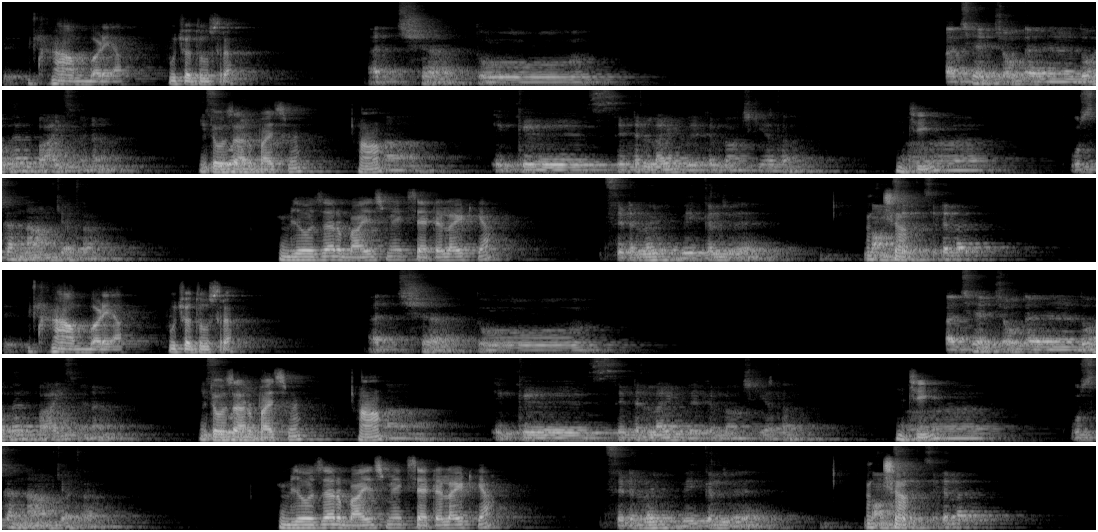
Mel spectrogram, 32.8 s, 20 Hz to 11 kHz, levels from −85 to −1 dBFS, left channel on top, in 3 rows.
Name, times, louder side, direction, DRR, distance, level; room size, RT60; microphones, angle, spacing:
voice 1, 0.2-1.2 1.7-2.4 12.9-14.1 14.5-14.8 19.9-20.4 24.6-26.8 30.5-31.0, right 3 dB, 25° right, 10 dB, 0.4 m, -30 dB
voice 2, 3.7-5.8 9.4-12.1 12.9-13.5 14.7-15.1 15.8-18.9 19.9-20.7 21.6-22.8 27.9-29.4 30.5-31.6, left 1 dB, 70° left, -2 dB, 4.0 m, -34 dB
12.0 x 5.9 x 8.5 m, 1.1 s
head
